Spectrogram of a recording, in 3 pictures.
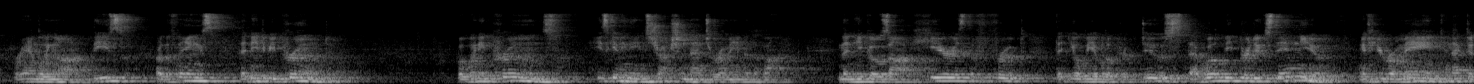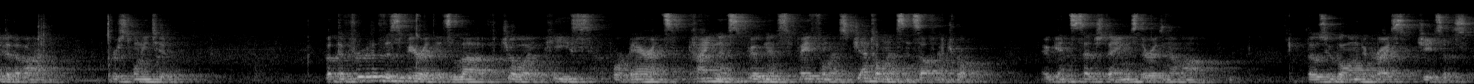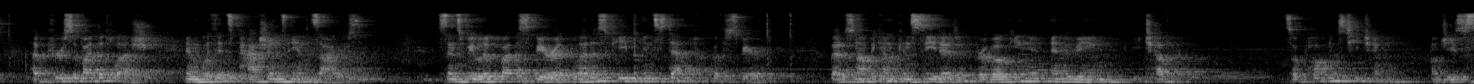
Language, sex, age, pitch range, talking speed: English, male, 20-39, 115-140 Hz, 170 wpm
